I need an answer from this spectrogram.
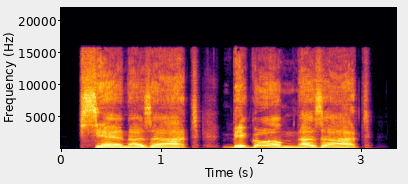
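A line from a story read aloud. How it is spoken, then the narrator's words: Yelling. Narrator (Russian): заорал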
